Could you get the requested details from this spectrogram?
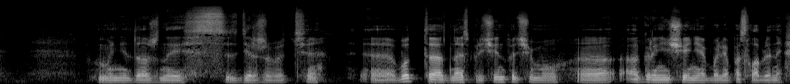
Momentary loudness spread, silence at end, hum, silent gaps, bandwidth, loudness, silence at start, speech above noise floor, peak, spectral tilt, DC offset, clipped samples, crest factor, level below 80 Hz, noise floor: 10 LU; 0 s; none; none; 17 kHz; -28 LUFS; 0.4 s; 27 dB; -8 dBFS; -3.5 dB/octave; under 0.1%; under 0.1%; 20 dB; -68 dBFS; -56 dBFS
